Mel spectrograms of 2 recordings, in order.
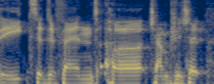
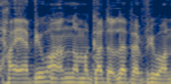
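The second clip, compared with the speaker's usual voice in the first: put-on prim, proper manner. Teasing the listener by imitating how they normally greet everyone, mock prim and proper. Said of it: "Normally you're like very prim and proper".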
